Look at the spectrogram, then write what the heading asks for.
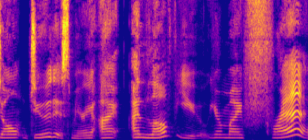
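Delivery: slow, earnest, heartfelt pleading with halting start. Retelling a scene where Angie begs Mary not to end things, imitating Angie pleading. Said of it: "Angie was pleading".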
